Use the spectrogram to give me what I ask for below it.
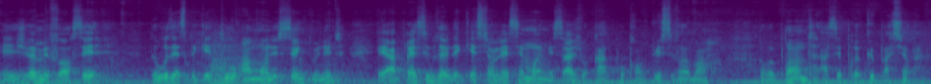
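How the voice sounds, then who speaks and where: Man giving a casual sales pitch. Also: steady tone, a little fast, background noise. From Côte d'Ivoire. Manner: informal and explanatory, peppers speech with "voilà" and hesitations. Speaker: trading school founder. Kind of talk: unscripted promotional pitch to camera.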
